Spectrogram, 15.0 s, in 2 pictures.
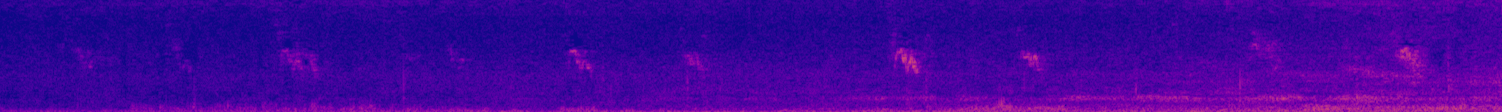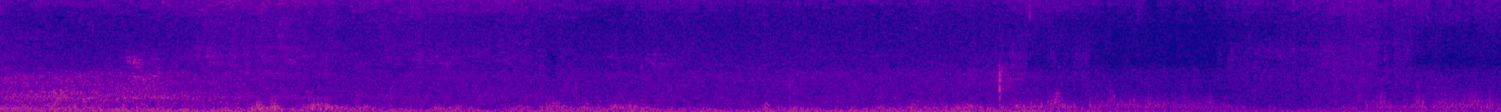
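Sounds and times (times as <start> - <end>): outdoor background noise: 0.0 - 15.0
small birds chirping: 0.3 - 11.0.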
